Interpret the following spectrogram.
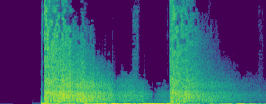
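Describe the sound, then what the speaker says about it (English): Gunfire effect in two loud sudden bursts of bullets spraying across an athletic club, each a dense rattling blast that trails off, with no voices. "bullets sprayed across the athletic club"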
